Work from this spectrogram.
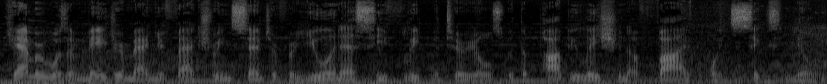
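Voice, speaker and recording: Very deep-voiced grave military officer, acted by a man. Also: lightly acted. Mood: grave, measured. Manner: measured, formal, grave. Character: stern male military intelligence officer reading a dossier. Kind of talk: scripted narration, formal briefing. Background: prominent music bed.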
